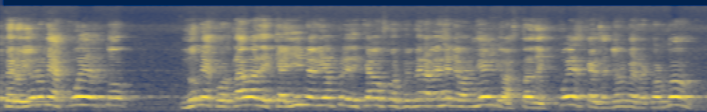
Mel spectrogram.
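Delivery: loud, high-pitched pulpit proclamation; full-force preaching. Acted. Preacher telling the brethren where God spoke, full-force preaching. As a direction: drive it out loud and high to the congregation.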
